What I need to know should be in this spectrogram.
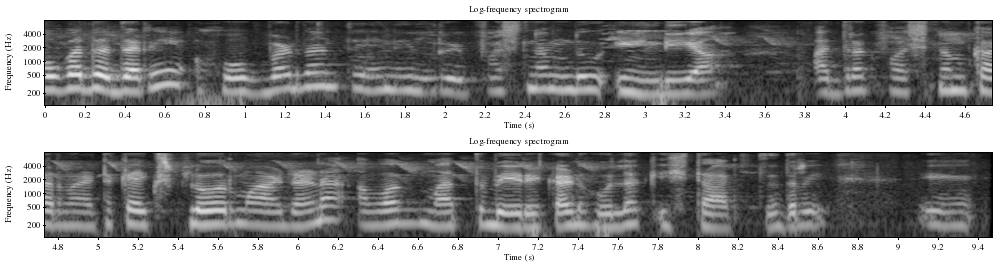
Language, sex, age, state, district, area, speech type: Kannada, female, 18-30, Karnataka, Gulbarga, urban, spontaneous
